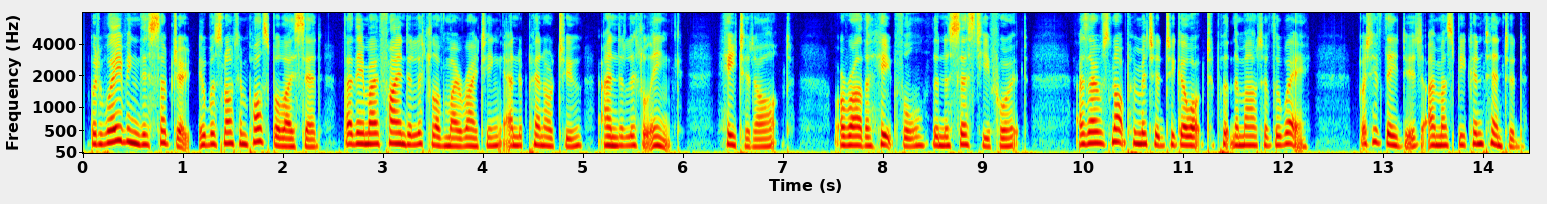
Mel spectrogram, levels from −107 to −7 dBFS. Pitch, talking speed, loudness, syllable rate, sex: 200 Hz, 245 wpm, -18 LUFS, 5.7 syllables/s, female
